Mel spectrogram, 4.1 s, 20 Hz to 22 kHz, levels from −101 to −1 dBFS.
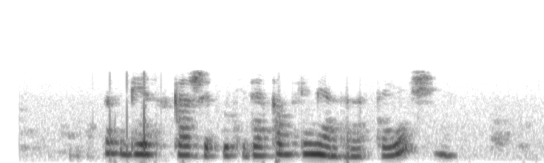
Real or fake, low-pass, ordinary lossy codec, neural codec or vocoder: fake; 3.6 kHz; none; vocoder, 44.1 kHz, 80 mel bands, Vocos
